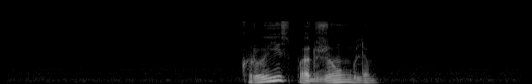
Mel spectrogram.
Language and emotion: Russian, sad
